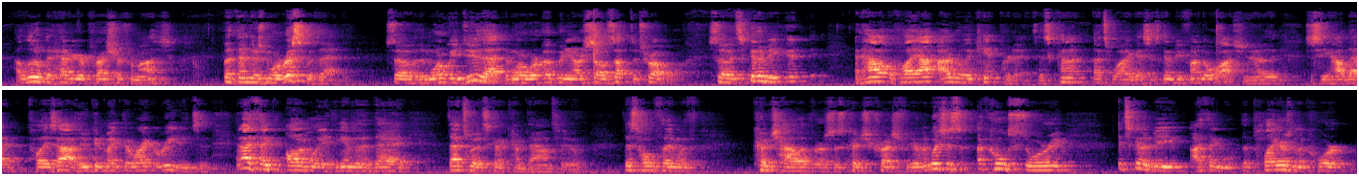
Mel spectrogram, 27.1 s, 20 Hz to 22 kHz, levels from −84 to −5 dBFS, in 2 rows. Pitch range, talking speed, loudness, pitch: 130-160 Hz, 250 wpm, -24 LUFS, 140 Hz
